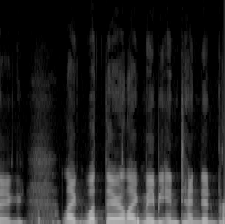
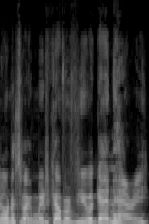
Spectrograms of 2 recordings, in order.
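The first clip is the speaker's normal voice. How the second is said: very high, rattled-off put-on character voice; 11 semitones higher than usual. Discussing a scene, voicing Lupin speaking to Harry, Lupin impression. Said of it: "That was a good Lupin impression".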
